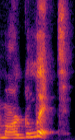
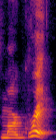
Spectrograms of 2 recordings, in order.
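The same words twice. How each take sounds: First: The middle part has an l sound, like glit. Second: The middle part has an r sound, like grit. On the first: The speaker calls it wrong. "not glit" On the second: The speaker calls it right. "It's grit"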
